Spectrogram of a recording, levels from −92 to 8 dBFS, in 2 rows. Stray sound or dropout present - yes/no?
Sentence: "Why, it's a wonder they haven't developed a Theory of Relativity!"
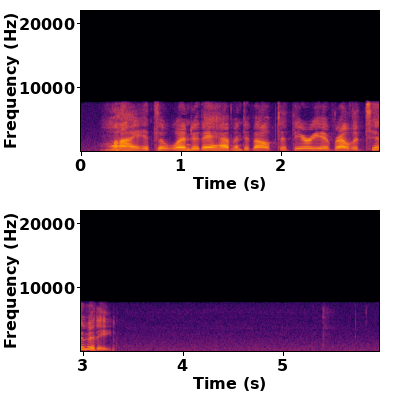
no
